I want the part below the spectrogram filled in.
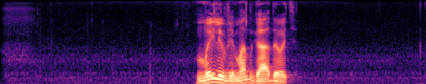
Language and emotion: Russian, positive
